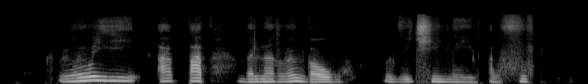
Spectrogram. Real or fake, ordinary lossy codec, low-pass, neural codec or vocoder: fake; MP3, 64 kbps; 10.8 kHz; codec, 16 kHz in and 24 kHz out, 0.8 kbps, FocalCodec, streaming, 65536 codes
